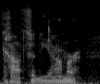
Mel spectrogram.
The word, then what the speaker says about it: Katzenjammer: Moritz, the Katzenjammer Kids, or I guess the German pronunciation would be Katzenjammer.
